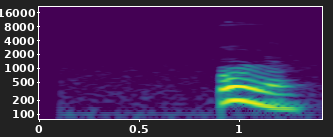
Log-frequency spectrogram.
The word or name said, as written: Uno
